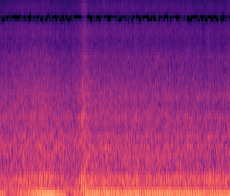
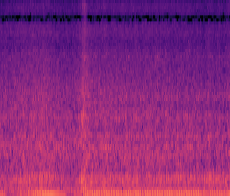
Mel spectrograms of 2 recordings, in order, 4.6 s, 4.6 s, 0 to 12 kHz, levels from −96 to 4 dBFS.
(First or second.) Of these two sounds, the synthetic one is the first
